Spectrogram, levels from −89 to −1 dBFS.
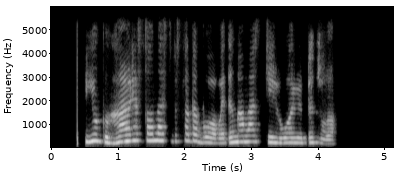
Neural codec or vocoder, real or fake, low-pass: codec, 16 kHz, 1 kbps, X-Codec, HuBERT features, trained on general audio; fake; 5.4 kHz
